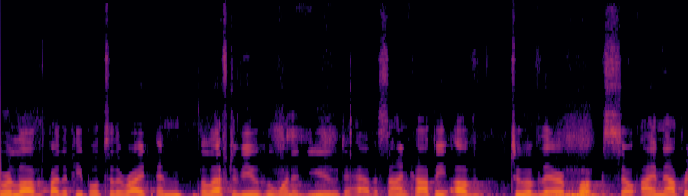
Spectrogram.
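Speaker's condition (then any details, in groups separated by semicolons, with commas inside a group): No condition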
